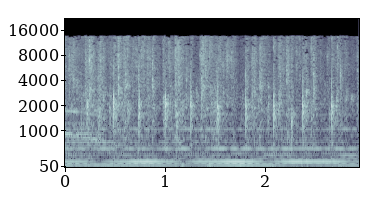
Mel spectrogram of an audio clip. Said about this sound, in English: Подари Иисусу аплодисменты. Give applause to Jesus.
